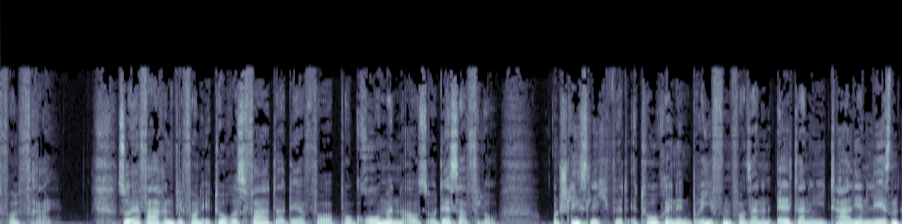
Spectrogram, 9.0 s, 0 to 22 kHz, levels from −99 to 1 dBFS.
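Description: At 1.79 s the speech jumps, as though a sliver of sound were snipped out and the two edges butted together; a second, smaller skip follows at 4.89 s. Neither has any gap of silence. The likely cause is a dropped buffer (overrun), where the recording side fell behind and incoming audio overwrote unread samples, losing roughly 10 ms at the first point and only a few milliseconds at the second.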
